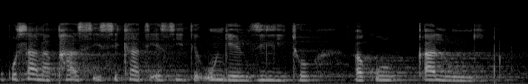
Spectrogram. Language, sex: South Ndebele, female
